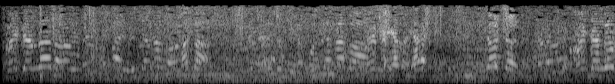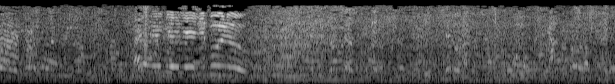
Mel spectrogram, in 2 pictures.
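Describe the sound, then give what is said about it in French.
The busy outdoor square Place Victoire, filled with steady crowd chatter and overlapping voices, with traffic rumbling underneath. The din stays loud and continuous throughout, with no single voice standing out. “Nous sommes là sur la place Victoire en partance vers Rond-Point Gaba.”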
